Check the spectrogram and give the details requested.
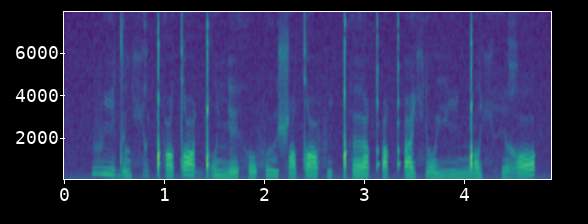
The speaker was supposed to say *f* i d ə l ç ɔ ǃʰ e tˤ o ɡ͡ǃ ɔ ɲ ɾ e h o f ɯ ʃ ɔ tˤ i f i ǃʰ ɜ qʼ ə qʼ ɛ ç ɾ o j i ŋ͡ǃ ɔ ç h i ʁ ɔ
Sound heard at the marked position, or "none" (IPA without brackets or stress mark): v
